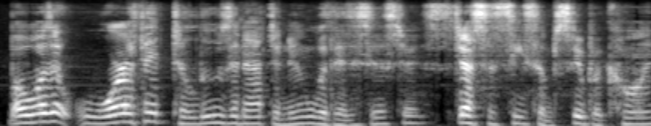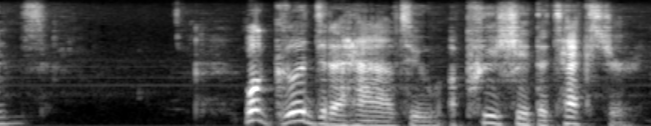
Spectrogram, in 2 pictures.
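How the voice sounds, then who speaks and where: A man narrating a story aloud as a reader who now and then stumbles on a word, recorded slightly dull. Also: mid-range voice. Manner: occasional stumbles over words while reading. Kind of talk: fan fiction read aloud.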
